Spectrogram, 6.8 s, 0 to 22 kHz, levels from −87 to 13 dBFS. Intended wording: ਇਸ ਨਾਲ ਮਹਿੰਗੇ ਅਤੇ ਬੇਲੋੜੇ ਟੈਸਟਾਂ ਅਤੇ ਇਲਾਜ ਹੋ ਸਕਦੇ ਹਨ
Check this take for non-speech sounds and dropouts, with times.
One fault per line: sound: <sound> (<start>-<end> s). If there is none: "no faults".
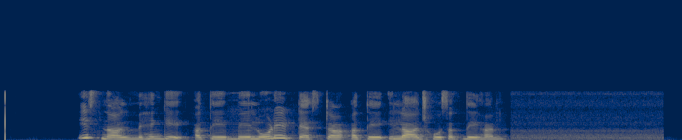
no faults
